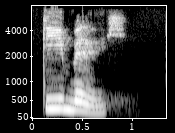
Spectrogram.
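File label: "Milch", German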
